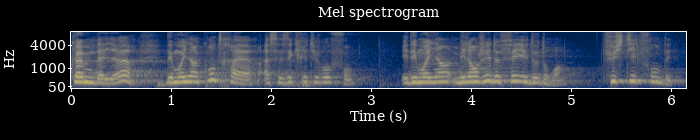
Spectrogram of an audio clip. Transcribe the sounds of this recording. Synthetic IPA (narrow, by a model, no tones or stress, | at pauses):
kɔmd̪ajœːʁd̪emwajɛ̃kɔ̃t̪χɛʁa̰sezekχit̪yʁofɔ̃ | ed̪emwajɛ̃melɑ̃ʒed̪əfɛed̪əd̪ʁwa | fyst̪ilfɔ̃d̪e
